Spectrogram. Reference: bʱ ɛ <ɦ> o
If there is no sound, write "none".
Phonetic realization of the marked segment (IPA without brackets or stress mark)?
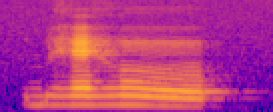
ɦ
